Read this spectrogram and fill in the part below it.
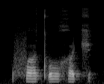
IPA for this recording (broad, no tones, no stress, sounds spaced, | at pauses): f ʌ tʼ o x ʌ t͡ʃ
